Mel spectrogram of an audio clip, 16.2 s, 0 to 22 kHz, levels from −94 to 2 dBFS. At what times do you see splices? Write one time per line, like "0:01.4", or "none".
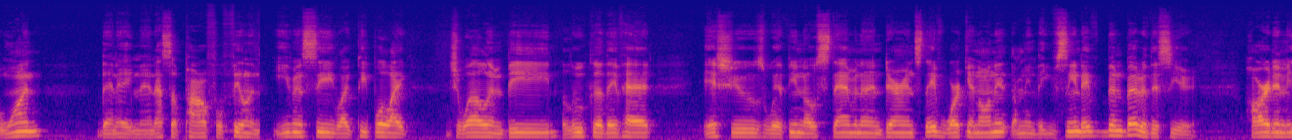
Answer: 0:03.2
0:07.0

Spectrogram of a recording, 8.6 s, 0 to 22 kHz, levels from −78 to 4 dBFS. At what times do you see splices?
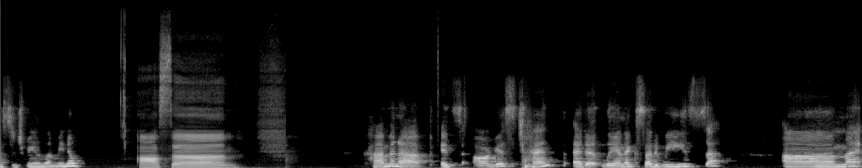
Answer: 0:02.8

